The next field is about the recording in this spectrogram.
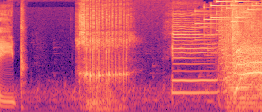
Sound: snoring; screaming

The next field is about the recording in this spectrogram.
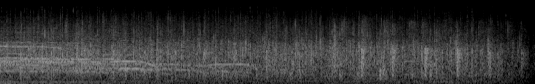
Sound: cheering, applauding

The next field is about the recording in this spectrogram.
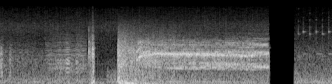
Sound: screaming!

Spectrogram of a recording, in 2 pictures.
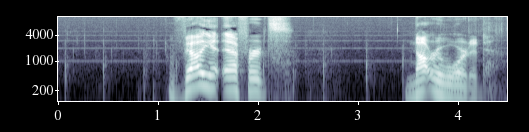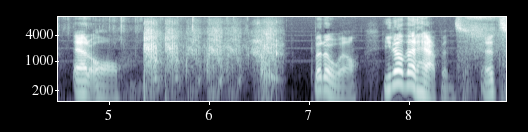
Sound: crackling fire

